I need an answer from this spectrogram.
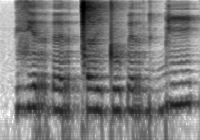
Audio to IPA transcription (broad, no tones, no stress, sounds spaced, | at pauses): zʲ ɘ r ʔ ɘː r ǀ əː i̯ t u ɓ ɘ r ɡ ɘ ɡ͡b i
